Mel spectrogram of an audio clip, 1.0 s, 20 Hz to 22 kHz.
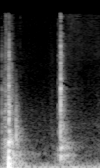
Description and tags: car door O1
car, close, closing, door, open, opening, trunk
